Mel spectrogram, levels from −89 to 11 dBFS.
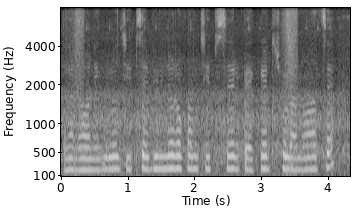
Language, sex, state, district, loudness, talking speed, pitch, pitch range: Bengali, female, Tripura, Unakoti, -15 LUFS, 110 wpm, 215 Hz, 200-220 Hz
